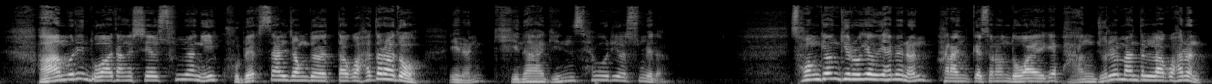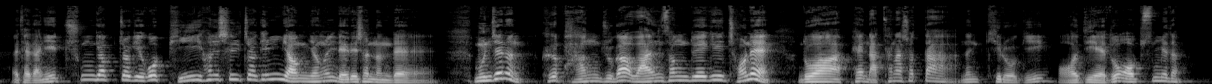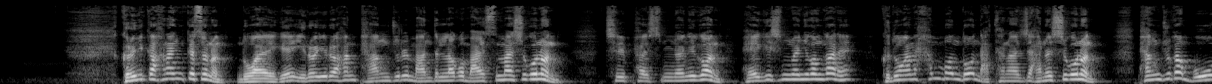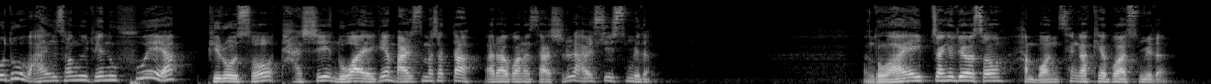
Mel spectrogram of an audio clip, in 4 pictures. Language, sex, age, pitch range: Korean, male, 40-59, 130-205 Hz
